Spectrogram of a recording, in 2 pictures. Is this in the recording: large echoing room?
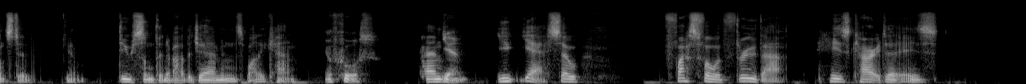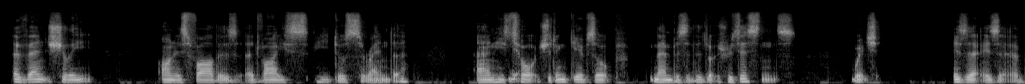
no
